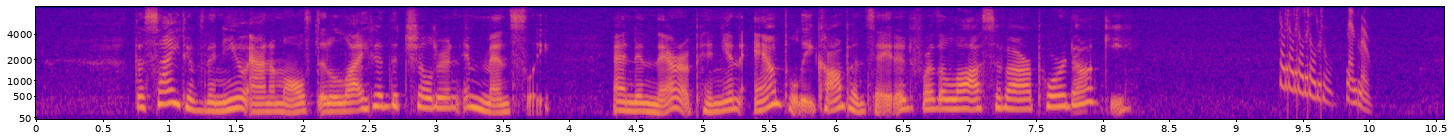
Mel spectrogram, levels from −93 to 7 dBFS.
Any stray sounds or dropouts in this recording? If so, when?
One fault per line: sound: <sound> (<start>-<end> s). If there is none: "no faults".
sound: chirp (9.3-10.0 s)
